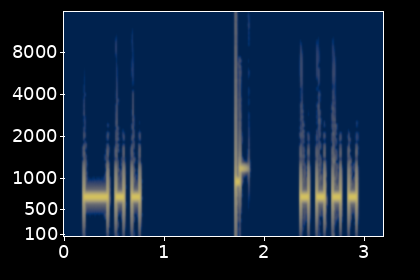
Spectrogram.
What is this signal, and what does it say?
Morse code, heard as a keyed tone, about 15 wpm, 700 Hz. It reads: D H
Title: Single Letters - Rapid-Fire 15wpm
